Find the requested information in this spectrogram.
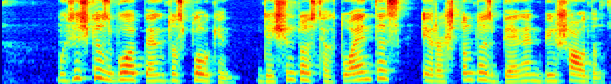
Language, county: Lithuanian, Klaipėda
